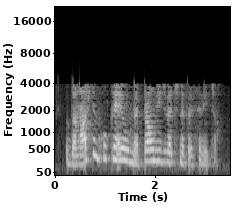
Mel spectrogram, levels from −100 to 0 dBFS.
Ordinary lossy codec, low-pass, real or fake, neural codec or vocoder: AAC, 16 kbps; 19.8 kHz; fake; vocoder, 44.1 kHz, 128 mel bands every 256 samples, BigVGAN v2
